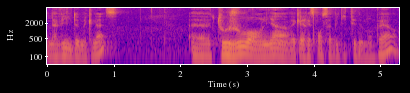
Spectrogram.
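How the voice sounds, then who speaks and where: A man speaks at a fairly slow pace in a fairly low, somewhat breathy voice. His tone is dark and mellow, with ordinary pitch variation. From Morocco. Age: 60s. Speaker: writer and university professor. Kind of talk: interview. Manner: hesitant, many fillers.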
